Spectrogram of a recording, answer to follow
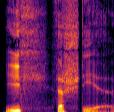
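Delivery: very slow, sonorous stage voice; hammy stage actor, deep and drawn out; theatrical bass. Acted. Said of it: "in sonorem Bass, etwas theatralisch".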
